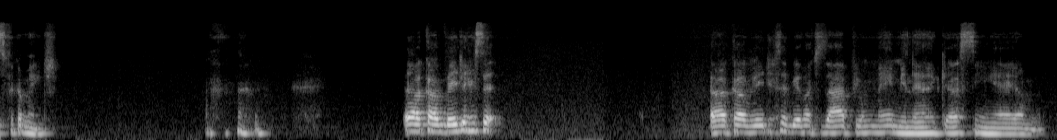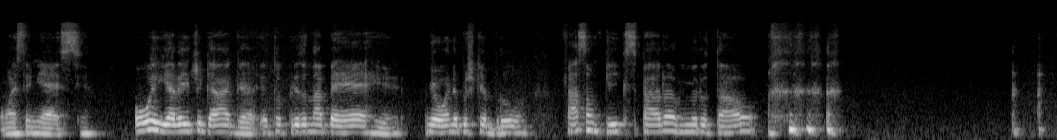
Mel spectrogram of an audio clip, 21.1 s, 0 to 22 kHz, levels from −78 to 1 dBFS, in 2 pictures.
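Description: Speech with room noise sitting about 36 dB below the voice has its background in the pauses replaced by comfort noise at 0.77–2.05 s, 3.39–4.03 s, 5.21–6.39 s, 6.63–6.71 s and 19.19–20.67 s. Each time, the room's real background gives way to a smooth, uniform noise about 1 to 5 dB quieter. On a spectrogram these gaps show as flat, evenly speckled blocks with no fine structure, and on a waveform as a slightly thinner, perfectly steady band. The likely cause is Opus discontinuous transmission (DTX) halting the stream while no speech is detected.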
